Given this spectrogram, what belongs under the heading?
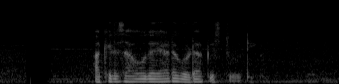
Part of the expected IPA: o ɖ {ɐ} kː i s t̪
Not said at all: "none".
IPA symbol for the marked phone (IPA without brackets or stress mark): a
